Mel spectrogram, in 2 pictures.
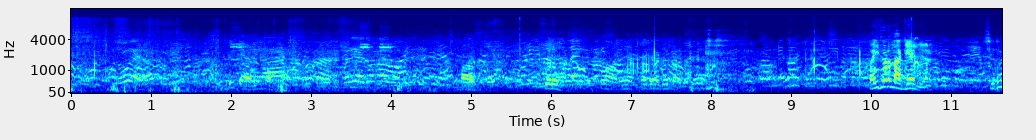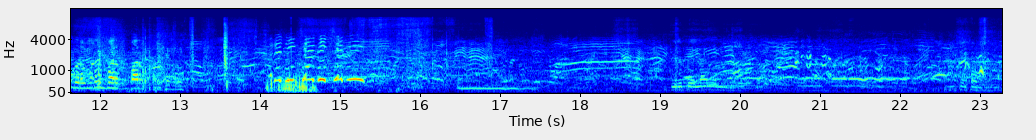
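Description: Other young men talk and reply nearby.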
